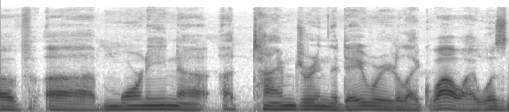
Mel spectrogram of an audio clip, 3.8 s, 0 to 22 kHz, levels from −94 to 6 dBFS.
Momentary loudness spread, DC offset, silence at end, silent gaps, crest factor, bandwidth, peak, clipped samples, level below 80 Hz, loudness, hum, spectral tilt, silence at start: 5 LU; under 0.1%; 0 s; none; 16 dB; 16.5 kHz; -6 dBFS; under 0.1%; -48 dBFS; -22 LUFS; none; -7 dB/octave; 0 s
